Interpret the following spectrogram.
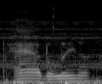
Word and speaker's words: javelina: a hog it's spelled j-a-v-e-l-i-n-a like javelina but it's pronounced pavlina why because h's in spanish are pronoun or jays in spanish are pronounced eight with an h sound so here we go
